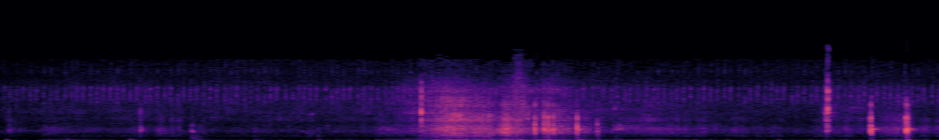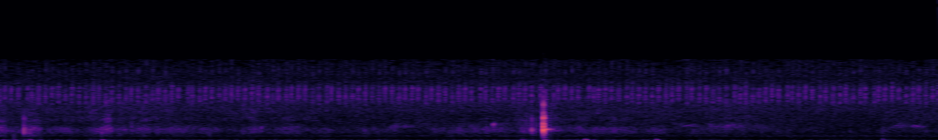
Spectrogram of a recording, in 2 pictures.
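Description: Water splashing loudly for about a second, about two seconds in, as a hooked pickerel thrashes at the side of a kayak. Sharp clicks and knocks of fishing gear follow.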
